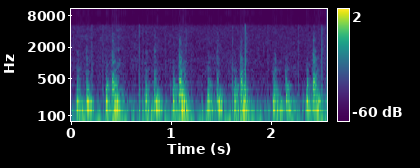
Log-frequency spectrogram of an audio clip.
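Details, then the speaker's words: 2008 Ford Escape steering, key off: dull, uneven pops and clunks as wheel is turned about a quarter turn; steering goes loose then tightens when driving. Steering U-joint suspected. Cause not confirmed. "This is with the key off. You hear that kind of popping noise coming out of there, and when you're driving it, it makes that noise"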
